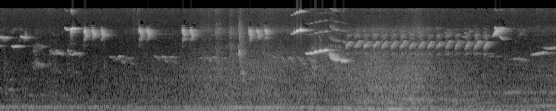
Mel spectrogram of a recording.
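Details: Mangrove whistler singing in short high phrases of thin whistles and quick chirps, spaced a second or two apart, with one upslurred whistle and a steady low rumble behind.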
